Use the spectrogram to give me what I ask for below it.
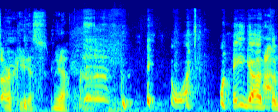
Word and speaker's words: Arceus: It's Arceus, not Arceus. I believe it's Arceus.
